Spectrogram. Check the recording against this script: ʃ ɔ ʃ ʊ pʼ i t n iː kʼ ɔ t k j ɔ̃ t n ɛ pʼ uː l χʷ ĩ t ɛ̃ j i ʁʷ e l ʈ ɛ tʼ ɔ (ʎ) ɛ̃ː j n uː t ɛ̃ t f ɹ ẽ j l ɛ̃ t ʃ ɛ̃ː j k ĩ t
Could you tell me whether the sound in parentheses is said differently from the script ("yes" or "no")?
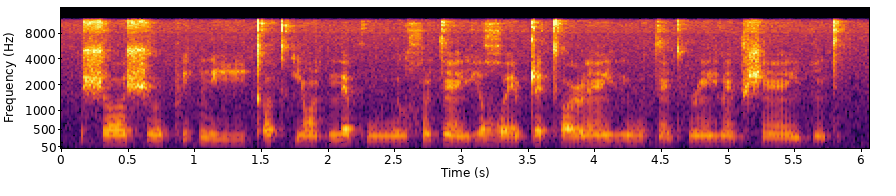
yes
